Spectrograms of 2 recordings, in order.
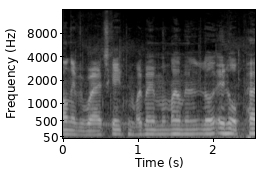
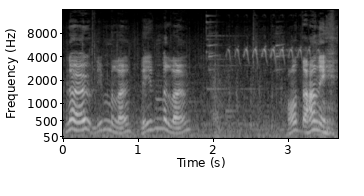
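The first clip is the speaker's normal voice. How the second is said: put-on higher, whining like a greedy child; mock whiny plea; 7 semitones higher than usual. Begging the bees to give up the honey, higher and whiny. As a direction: beg for the honey like a spoilt kid.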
